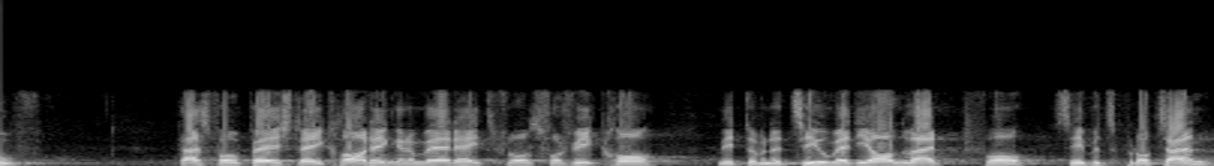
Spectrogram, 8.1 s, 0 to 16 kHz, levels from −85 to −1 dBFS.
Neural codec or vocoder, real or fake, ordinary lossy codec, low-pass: none; real; none; 7.2 kHz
